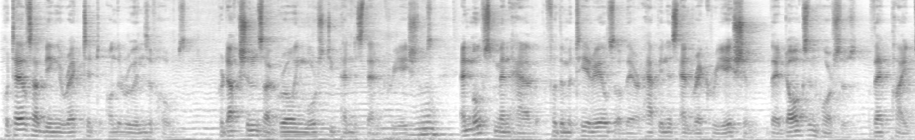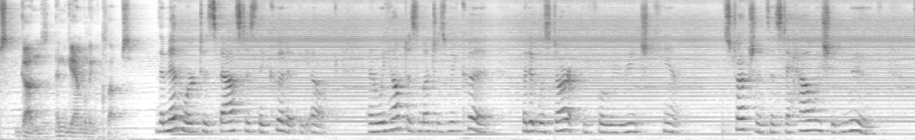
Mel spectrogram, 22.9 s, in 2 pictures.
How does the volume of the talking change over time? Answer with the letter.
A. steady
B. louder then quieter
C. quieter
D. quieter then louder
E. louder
A.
